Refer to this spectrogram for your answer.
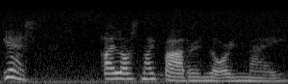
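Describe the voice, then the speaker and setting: A woman's voice: fairly low pitch, animated, a little slow, a bit bright. An actress playing a proud, firm, plain-spoken English farm wife and mother in a radio drama. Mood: polite, businesslike. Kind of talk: 1970s British radio drama acting. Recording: noisy old radio broadcast recording.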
